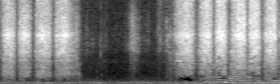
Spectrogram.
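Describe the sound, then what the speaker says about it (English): A wooden arrow sign being scrubbed to knock off its sheen, a steady run of close, loud rubbing strokes with a short quieter pause in the middle before the scrubbing resumes. "If I see any shine, I scrub it off."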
